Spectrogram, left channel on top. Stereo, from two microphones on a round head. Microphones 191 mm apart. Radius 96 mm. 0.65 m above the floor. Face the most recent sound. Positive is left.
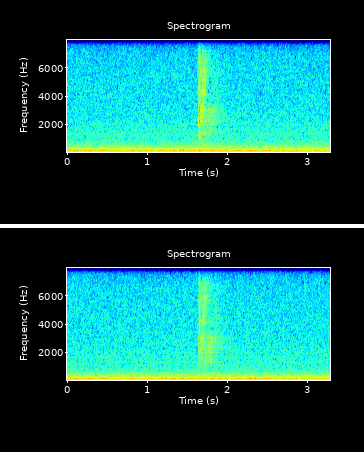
turn(degrees=80)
